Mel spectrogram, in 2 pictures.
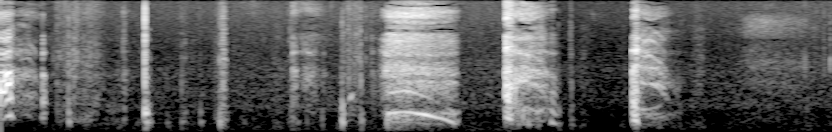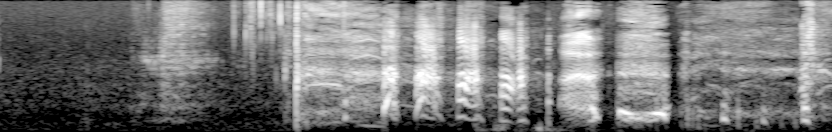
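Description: A girl coughing and clearing her throat in short, harsh bursts, choking on the dry cinnamon powder from the cinnamon challenge. The coughs ease for a moment about halfway through, then come back in a quick run near the end.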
